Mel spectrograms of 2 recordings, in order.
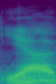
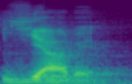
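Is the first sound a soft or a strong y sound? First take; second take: soft; strong. First: The first sound is a light, ordinary y. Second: The first sound is a stronger, more forceful y. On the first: The speaker calls it wrong. "So it's not llave" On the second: The speaker calls it right. "you have to stress it a bit more than the normal Y"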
